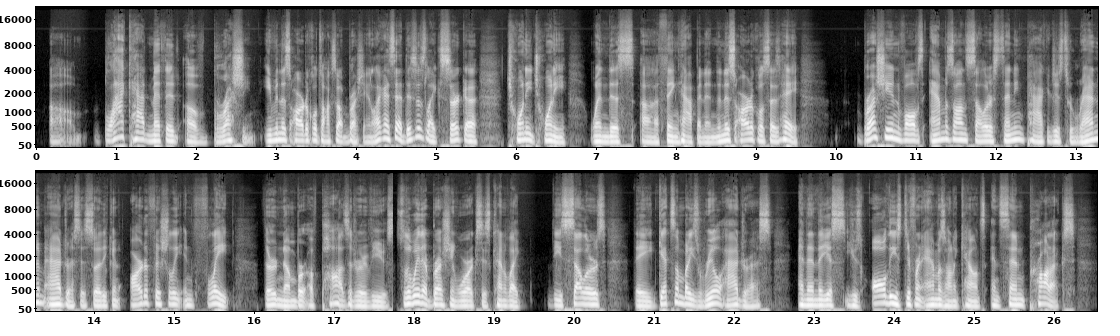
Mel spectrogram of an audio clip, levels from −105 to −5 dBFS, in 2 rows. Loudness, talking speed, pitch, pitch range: -14 LUFS, 185 wpm, 120 Hz, 105-140 Hz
